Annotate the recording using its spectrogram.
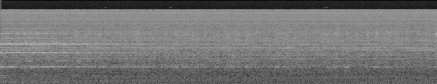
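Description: Background music with held tones fading out over the first couple of seconds, leaving a steady hiss over a low hum.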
